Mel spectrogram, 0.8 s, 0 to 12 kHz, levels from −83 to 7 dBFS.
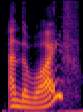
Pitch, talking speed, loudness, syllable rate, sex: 180 Hz, 215 wpm, -15 LUFS, 7.9 syllables/s, female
